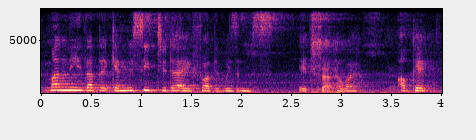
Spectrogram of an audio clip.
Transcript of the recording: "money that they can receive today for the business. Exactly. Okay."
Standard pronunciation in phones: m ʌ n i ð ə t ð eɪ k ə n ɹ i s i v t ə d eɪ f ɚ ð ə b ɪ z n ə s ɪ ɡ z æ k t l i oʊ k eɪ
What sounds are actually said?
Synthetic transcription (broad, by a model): m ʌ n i ð ə t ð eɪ k ə n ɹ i s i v t ə d eɪ f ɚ ð ə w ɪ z ə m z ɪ t w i oʊ k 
